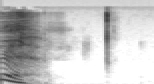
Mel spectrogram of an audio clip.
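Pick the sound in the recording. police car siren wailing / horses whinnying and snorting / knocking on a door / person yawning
person yawning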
